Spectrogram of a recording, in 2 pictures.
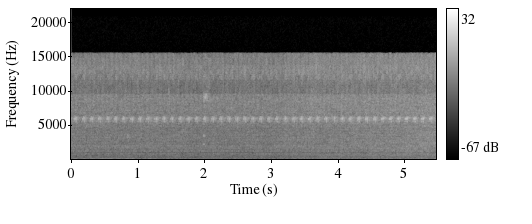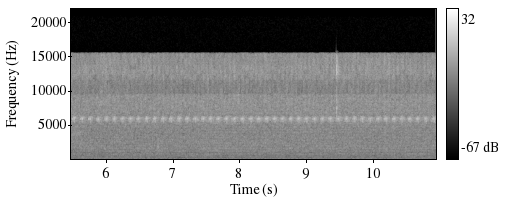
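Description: Steady background noise with no speech: a low hum and hiss, with a faint, evenly pulsing high tone throughout.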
